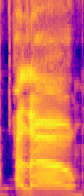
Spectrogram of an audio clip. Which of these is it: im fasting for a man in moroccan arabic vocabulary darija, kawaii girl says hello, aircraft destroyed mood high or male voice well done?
kawaii girl says hello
